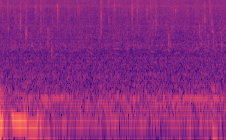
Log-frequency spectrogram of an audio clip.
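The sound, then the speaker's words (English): Running tap water rinses a skin-cleansing nozzle in a bathroom, a steady, even hiss of flowing water with faint spattering. “I rinse off the nozzle thing now. Rinse it off thoroughly.”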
